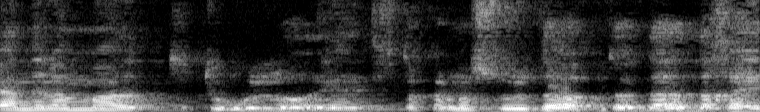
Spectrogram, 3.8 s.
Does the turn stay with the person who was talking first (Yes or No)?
Yes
